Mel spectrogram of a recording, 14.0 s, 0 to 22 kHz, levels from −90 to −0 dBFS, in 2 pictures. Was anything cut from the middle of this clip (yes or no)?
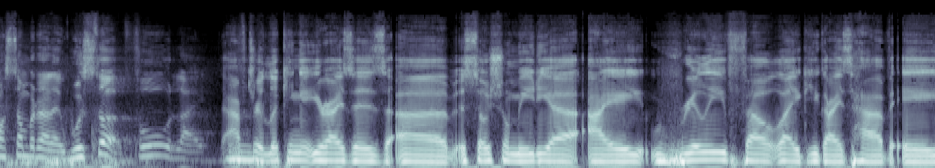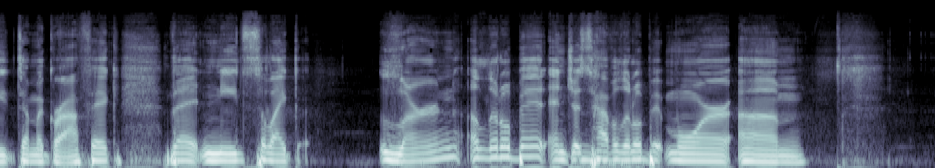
yes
